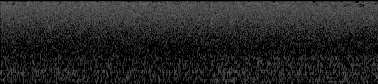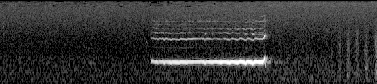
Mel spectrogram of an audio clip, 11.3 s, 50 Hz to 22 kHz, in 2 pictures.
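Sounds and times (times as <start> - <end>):
soft-plumaged petrel Pterodroma mollis giving a long drawn-out whistle: 7.9 - 9.9.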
